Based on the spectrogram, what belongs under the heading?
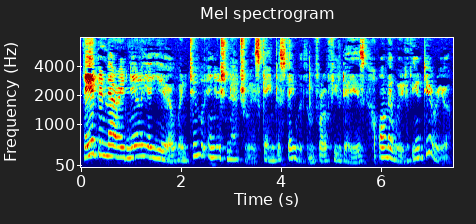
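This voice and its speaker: This medium-pitched, creaky female voice reads literary fiction aloud in a measured, expressive audiobook manner, taking on the role of storyteller.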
